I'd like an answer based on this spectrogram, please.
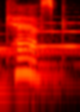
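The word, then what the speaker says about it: casque: the hornbills helmet is called a cask rhymes with masks like ear tufts and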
